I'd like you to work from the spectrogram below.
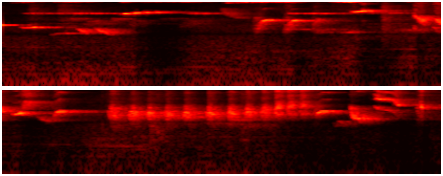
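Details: White-rumped shama singing near the end of its breeding season, pouring out high whistles, downslurred notes and a fast rattling trill of bright, chattering notes.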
